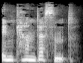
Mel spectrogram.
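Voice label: "incandescent", British English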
